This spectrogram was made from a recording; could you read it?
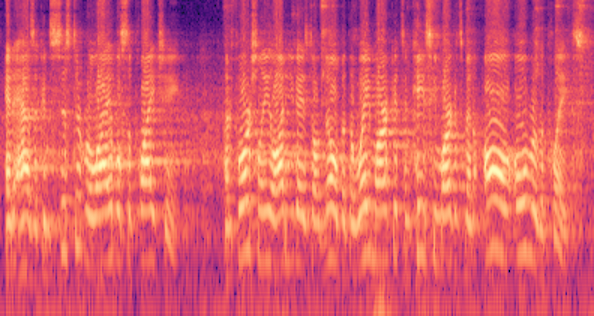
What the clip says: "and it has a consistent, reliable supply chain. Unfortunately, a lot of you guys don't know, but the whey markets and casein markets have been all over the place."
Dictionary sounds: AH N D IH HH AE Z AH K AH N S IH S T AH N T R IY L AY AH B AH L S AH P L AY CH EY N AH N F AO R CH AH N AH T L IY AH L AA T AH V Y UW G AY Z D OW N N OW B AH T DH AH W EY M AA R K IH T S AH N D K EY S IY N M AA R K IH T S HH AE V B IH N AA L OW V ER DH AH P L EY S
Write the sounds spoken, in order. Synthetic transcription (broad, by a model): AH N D IH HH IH Z AH K AH N S IH S T AH N T R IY L AY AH B L S AH P L AY CH EY N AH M F AO R CH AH N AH T L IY AH L AA T AH V Y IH G AY Z D OW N N OW B AH T DH AH W EY M AA R K IH T S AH N K EY S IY M AA R K IH T S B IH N AA L OW V ER DH AH P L EY S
